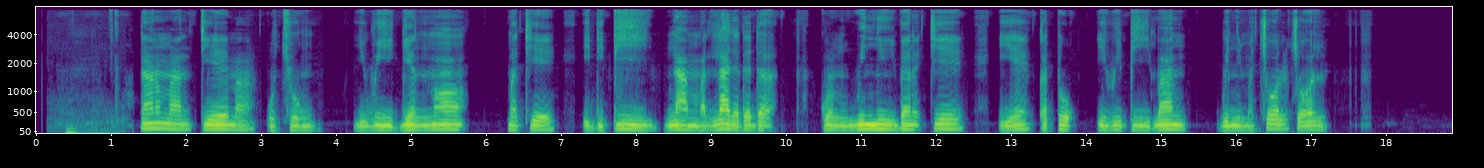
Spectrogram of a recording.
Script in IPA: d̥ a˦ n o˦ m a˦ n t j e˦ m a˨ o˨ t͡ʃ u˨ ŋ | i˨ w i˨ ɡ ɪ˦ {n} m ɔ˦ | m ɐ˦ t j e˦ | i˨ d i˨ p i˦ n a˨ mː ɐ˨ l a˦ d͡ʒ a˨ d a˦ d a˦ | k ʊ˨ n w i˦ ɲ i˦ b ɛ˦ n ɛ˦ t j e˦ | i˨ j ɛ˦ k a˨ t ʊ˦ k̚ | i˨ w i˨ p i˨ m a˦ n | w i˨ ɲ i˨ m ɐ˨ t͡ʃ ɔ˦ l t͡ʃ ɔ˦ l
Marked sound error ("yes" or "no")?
no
